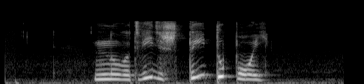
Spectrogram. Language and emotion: Russian, angry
